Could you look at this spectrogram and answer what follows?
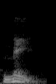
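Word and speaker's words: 莓: También se pronuncia mei.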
